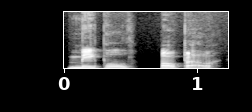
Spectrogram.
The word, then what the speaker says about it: Maple Lopo: The pronunciation Maple Lopo rhymes with maple, so Maple Lopo.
